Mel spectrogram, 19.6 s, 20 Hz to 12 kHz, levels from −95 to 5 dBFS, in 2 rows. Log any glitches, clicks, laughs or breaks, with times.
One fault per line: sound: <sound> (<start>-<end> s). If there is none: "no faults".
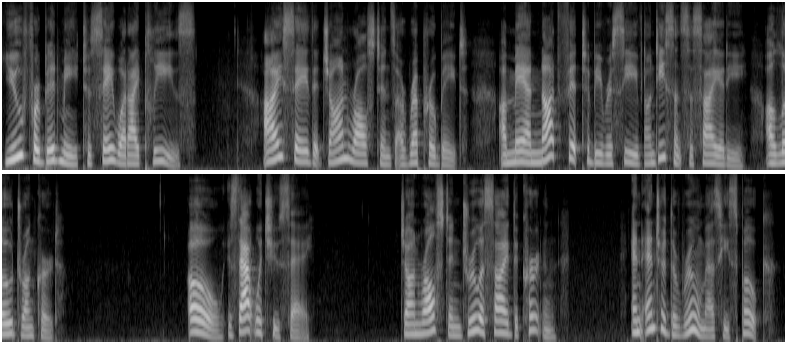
no faults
